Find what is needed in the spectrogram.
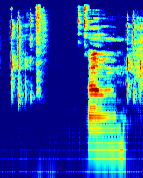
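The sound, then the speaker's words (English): Fingers type on a computer keyboard in a quick run of light clacks. A voice sounds briefly in the middle, then a few more keystrokes follow. “So while I type in these hybrid symbols”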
